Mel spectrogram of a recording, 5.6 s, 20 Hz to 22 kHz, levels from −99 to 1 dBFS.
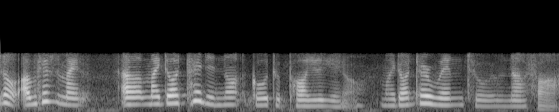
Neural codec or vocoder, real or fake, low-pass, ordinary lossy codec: codec, 16 kHz in and 24 kHz out, 0.9 kbps, LongCat-Audio-Codec, fine tuned four codebook decoder; fake; 3.6 kHz; none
